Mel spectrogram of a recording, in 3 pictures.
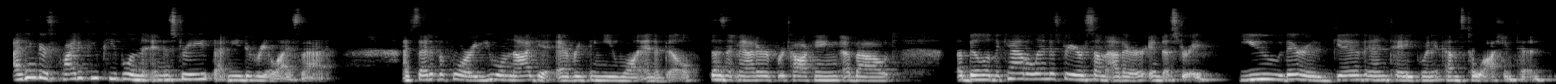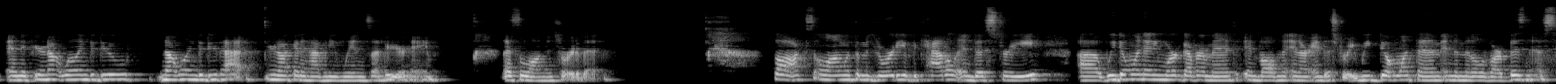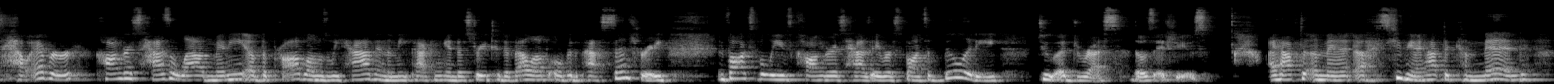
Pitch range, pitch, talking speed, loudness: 190-225 Hz, 205 Hz, 200 wpm, -18 LUFS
